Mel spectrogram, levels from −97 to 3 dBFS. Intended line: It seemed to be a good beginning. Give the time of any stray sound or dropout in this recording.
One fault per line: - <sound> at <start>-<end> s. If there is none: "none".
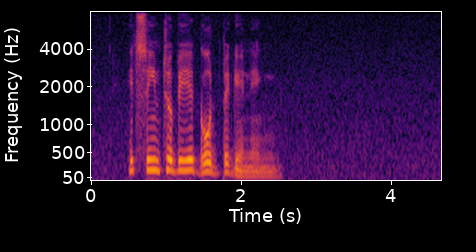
none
